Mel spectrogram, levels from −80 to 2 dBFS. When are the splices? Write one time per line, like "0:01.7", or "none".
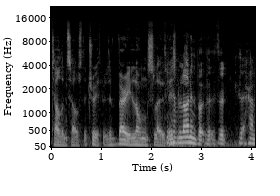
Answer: none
